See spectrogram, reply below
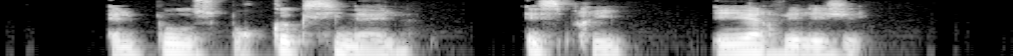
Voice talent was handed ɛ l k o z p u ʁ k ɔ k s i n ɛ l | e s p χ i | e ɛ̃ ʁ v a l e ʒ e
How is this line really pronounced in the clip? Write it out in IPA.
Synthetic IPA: ɛ l p o z p u ʁ k ɔ k s i n ɛ l | ɛ s p χ i | e ɛ ʁ v e l e ʒ e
